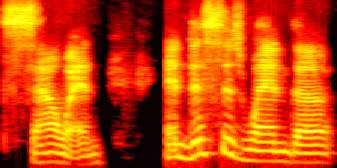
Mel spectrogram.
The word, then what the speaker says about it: Samhain: And it's spelled like Sam Hain, but it's pronounced 'sow-wen' and this is when the winter squash the pumpkins, the large hard shelled squash are ripe.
